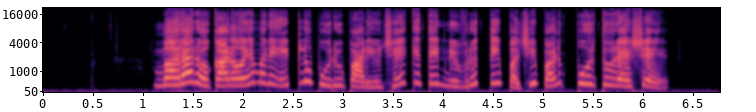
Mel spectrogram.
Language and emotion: Gujarati, happy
